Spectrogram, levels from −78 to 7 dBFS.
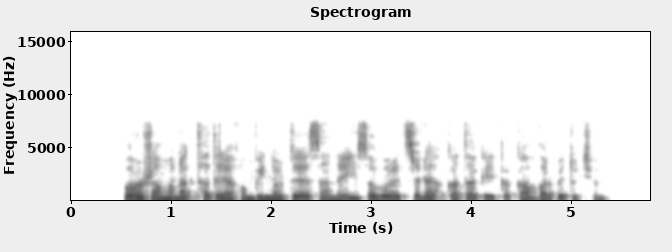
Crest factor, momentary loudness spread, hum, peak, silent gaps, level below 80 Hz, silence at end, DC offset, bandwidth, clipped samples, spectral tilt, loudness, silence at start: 14 dB; 8 LU; none; -12 dBFS; none; -82 dBFS; 0.45 s; under 0.1%; 7.6 kHz; under 0.1%; -3.5 dB/octave; -26 LUFS; 0.55 s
